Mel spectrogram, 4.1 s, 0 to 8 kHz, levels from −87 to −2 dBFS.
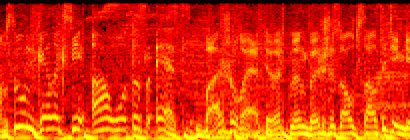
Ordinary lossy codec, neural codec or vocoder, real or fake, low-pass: none; none; real; 7.2 kHz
